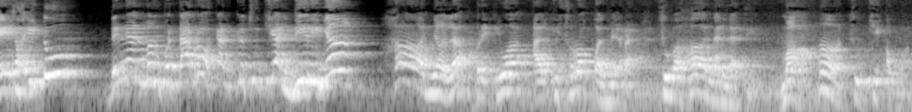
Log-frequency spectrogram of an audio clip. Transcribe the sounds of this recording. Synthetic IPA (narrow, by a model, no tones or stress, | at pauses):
esaɦit̪u | dəŋãnməmpət̪aɾɔhkankəsut͡ʃiandiɾiɲã | haɲãlahpəɾit̪iwaalisɾɔkwalmeɾa̰t̪̚ | subahananlat̪ḭmãhãsut͡ʃiʔɑ̰lːɑ̰h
